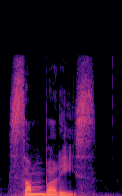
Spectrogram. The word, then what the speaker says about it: somebody's: Somebody 我们要注意到的是字尾的 dy 不要发音发得太重，只要轻轻带过就好，还有后面的 s 也不能够省略， somebody's。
